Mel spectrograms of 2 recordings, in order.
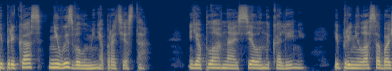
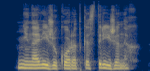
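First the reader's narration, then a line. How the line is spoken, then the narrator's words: Barked. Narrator (Russian): рявкнул он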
